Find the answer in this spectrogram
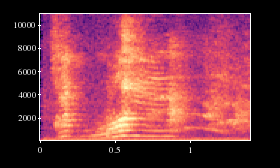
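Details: A red Eclectus parrot greets with a short, rasping, human-like "good morning" in a warbling voice that slides up then down, with a faint hum in the room behind it.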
